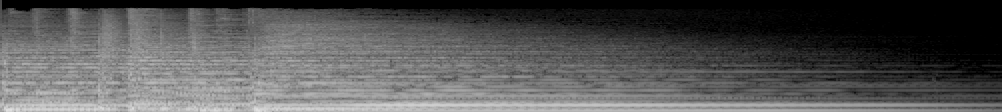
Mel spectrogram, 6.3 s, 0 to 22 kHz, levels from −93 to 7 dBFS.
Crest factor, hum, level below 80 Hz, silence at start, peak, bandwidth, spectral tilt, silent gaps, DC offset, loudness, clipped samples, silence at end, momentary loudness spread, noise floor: 14 dB; none; -24 dBFS; 0 s; 0 dBFS; 16 kHz; -6 dB/octave; none; under 0.1%; -15 LUFS; under 0.1%; 0.35 s; 16 LU; -41 dBFS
